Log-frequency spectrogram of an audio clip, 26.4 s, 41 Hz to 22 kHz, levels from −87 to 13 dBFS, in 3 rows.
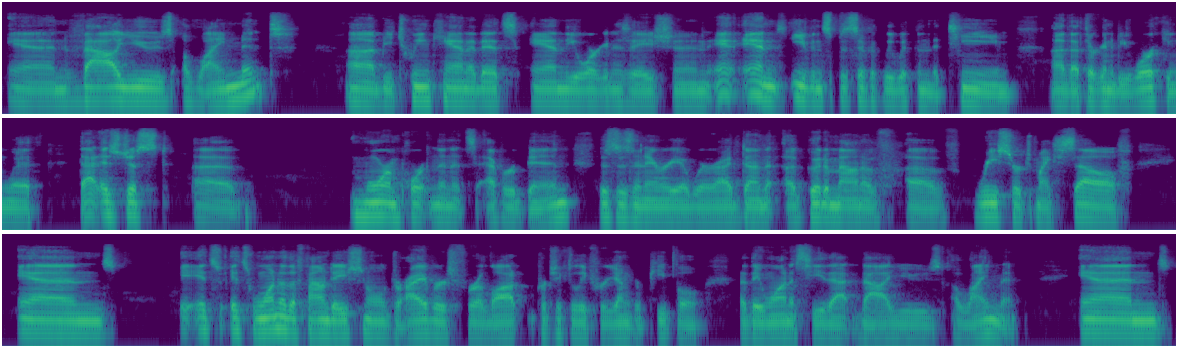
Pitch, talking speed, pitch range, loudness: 80 Hz, 165 wpm, 75-90 Hz, -27 LUFS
